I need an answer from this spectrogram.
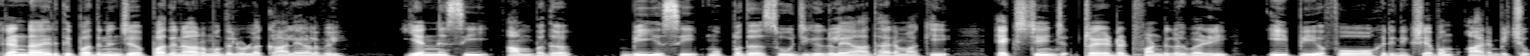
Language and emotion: Malayalam, neutral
